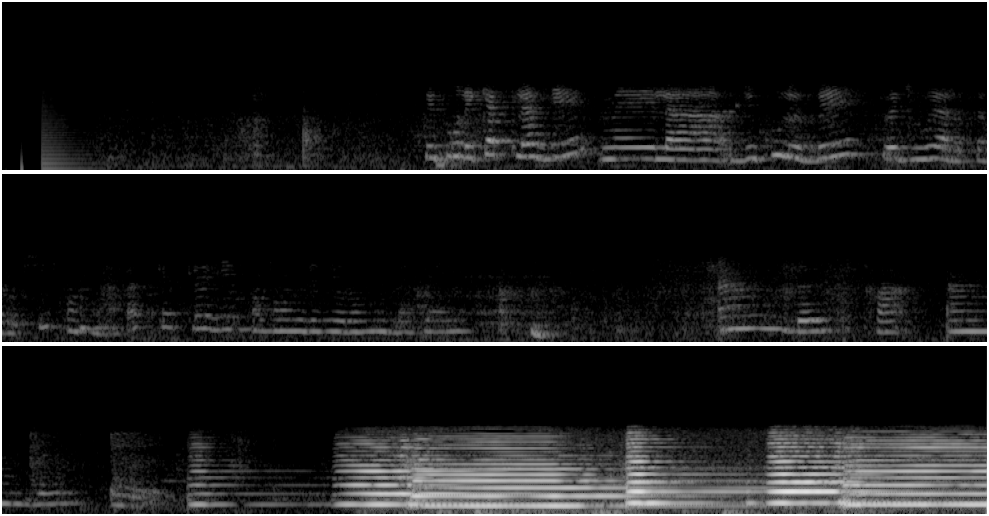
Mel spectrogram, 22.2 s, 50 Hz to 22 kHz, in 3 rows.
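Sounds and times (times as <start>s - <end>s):
nyckelharpa playing mazurka bass part: 16.2s - 22.1s.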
